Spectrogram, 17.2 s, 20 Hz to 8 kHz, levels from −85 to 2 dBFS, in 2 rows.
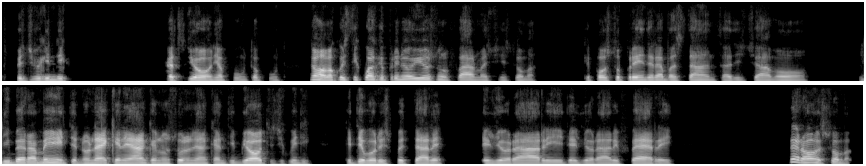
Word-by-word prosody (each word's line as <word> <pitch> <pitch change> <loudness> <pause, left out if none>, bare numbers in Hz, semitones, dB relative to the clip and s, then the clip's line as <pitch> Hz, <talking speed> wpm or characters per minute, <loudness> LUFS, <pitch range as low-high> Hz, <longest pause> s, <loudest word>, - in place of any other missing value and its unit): Specifica 170 0 -4 0.9
indicazione 140 -2 0
appunto, 125 -1 -8
appunto. 115 -4 -17 0.2
No, 195 -4 +6
ma 160 0 +4
questi 200 +2 -3
qua 195 +1 +3
che 180 0 -5
prendo 180 0 -2
io 180 +1 +1
sono 170 -2 -6
farmaci, 140 -1 -4
insomma, 125 -3 -13 0.4
che - - -16
posso 150 0 -2
prendere 145 -1 0
abbastanza, 135 -1 -5
diciamo, 125 -1 -7 0.5
liberamente. 165 -1 +3
Non 140 +1 -3
è 155 +1 +8
che 160 0 +1
neanche 150 +1 +5
non 135 -1 -5
sono 145 +2 0
neanche 140 0 -3
antibiotici, 135 0 +2
quindi 140 -1 -9 0.3
che 145 - -8
devo 145 -1 +3
rispettare 145 +1 -1 0.3
degli 140 0 -3
orari 140 0 0
degli 140 0 -6
orari 135 0 -3
ferrei 130 -6 -1 1.2
però 200 -8 +3
insomma 170 -6 -3
145 Hz, 135 wpm, -21 LUFS, 135-155 Hz, 1.2 s, è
